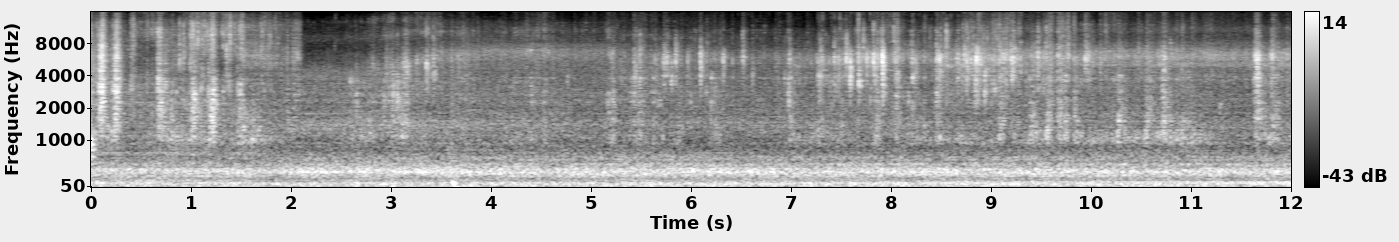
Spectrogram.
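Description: Water running steadily from an RV kitchen faucet into the sink at full pressure, the water heater tank having filled with vinegar solution, with the steady hum of the RV's water pump underneath.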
